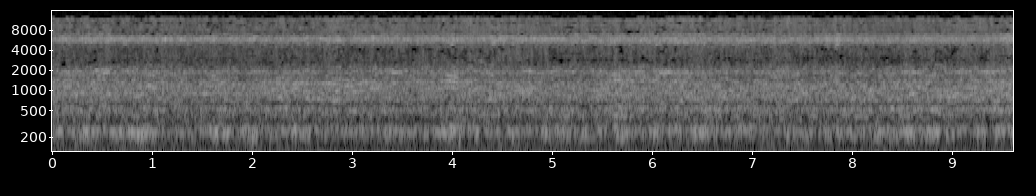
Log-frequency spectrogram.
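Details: Honey bees at a bee farm in Kanchipuram, Tamil Nadu, India, produce a steady, dense buzzing hum without a break as a queen bee emerges.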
